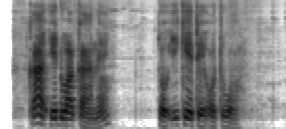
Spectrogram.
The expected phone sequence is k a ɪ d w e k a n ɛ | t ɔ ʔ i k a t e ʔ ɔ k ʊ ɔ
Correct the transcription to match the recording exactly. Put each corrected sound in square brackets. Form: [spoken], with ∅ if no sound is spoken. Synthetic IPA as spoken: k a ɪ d w [a] k a n ɛ | t ɔ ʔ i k [e] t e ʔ ɔ [t] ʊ ɔ

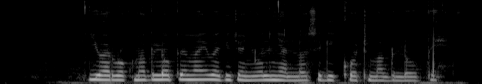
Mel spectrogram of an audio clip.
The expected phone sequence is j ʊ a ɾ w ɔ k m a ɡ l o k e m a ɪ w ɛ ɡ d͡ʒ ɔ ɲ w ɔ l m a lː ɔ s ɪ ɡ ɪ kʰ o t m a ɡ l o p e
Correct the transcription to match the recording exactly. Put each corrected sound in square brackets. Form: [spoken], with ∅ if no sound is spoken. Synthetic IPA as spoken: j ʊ a ɾ w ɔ k m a ɡ l o [p] e m a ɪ w ɛ ɡ d͡ʒ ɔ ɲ w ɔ l [ɲ] a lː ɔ s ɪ ɡ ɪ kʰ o t m a ɡ l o p e

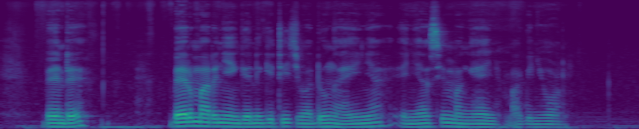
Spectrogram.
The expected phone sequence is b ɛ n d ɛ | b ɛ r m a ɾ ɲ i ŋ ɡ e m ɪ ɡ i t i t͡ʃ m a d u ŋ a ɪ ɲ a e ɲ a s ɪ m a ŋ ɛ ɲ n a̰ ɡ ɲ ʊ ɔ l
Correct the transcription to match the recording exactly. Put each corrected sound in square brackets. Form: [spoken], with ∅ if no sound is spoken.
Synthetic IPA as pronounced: b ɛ n d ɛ | b ɛ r m a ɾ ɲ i ŋ ɡ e [n] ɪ ɡ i t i t͡ʃ m a d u ŋ a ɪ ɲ a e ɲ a s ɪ m a ŋ ɛ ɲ [m] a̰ ɡ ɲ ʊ ɔ l

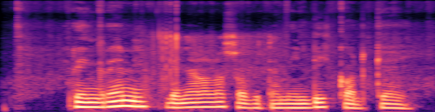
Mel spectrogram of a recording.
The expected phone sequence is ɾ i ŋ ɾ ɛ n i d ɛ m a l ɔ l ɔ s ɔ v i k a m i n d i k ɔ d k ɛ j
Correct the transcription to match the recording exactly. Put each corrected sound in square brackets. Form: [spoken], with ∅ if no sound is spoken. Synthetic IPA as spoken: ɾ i ŋ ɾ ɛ n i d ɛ [ɲ] a l ɔ l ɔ s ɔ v i [t] a m i n d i k ɔ d k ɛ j

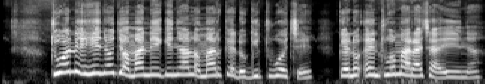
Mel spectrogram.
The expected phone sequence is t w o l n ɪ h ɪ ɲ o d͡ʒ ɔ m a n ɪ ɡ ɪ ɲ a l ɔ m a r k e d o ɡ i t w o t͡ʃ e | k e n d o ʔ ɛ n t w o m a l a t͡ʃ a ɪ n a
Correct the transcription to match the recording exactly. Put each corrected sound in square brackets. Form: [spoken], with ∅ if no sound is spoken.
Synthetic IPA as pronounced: t w o [∅] n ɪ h ɪ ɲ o d͡ʒ ɔ m a n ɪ ɡ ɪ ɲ a l ɔ m a r k e d o ɡ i t w o t͡ʃ e | k e n d o ʔ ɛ n t w o m a [ɾ] a t͡ʃ a ɪ [ɲ] a

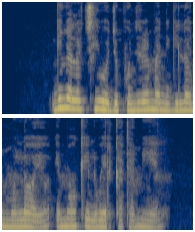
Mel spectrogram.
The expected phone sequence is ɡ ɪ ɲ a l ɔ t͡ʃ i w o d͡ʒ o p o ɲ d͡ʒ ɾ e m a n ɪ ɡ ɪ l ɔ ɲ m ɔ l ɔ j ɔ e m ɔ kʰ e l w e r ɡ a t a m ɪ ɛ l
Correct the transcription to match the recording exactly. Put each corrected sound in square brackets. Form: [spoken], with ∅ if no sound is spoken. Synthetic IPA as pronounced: ɡ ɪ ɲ a l ɔ t͡ʃ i w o d͡ʒ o p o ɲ d͡ʒ ɾ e m a n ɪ ɡ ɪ l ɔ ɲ m ɔ l ɔ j ɔ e m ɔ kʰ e l w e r [k] a t a m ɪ ɛ l

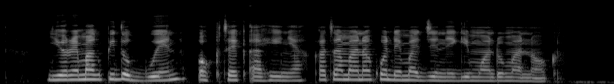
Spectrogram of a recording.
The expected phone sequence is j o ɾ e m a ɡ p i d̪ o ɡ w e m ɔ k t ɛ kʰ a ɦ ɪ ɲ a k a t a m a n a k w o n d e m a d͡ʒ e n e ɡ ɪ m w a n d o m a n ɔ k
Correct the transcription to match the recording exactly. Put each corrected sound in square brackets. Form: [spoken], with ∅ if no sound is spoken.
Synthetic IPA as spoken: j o ɾ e m a ɡ p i d̪ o ɡ w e [n] ɔ k t ɛ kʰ a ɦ ɪ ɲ a k a t a m a n a k w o n d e m a d͡ʒ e n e ɡ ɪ m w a n d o m a n ɔ k

